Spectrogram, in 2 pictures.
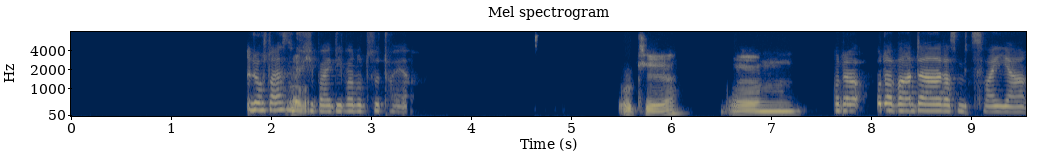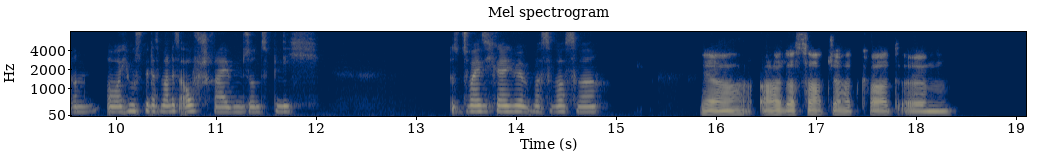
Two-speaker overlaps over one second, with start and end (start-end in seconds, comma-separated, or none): none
